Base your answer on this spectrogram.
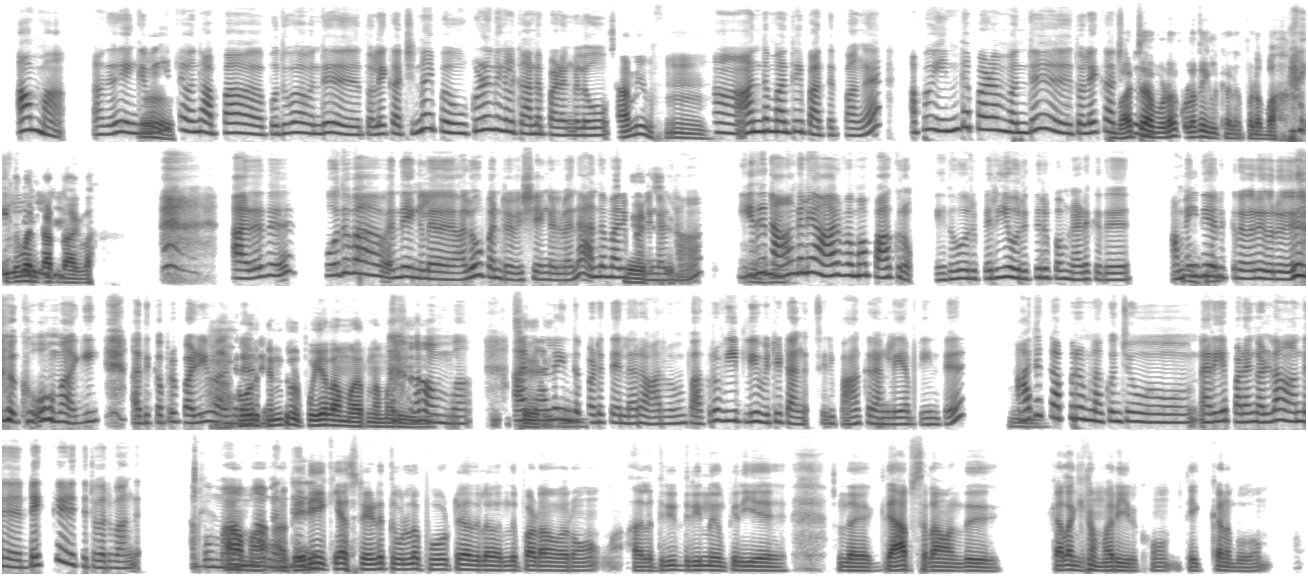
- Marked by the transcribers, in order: "படங்களோ" said as "பழங்களோ"; other noise; laughing while speaking: "பாட்ஷா படம் குழந்தைகளுக்கான படமா? அந்த மாதிரி காட்டினாங்களா"; laughing while speaking: "இல்ல, இல்ல"; in English: "அலோவ்"; tapping; laughing while speaking: "ஒரு கோவமாகி அதுக்கப்புறம் பழி வாங்குறாரு"; yawn; laugh; in English: "டெக்"; in English: "கிராப்ஸ்"; in English: "டெக்"
- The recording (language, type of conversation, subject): Tamil, podcast, முதல் முறையாக நீங்கள் பார்த்த படம் குறித்து உங்களுக்கு நினைவில் இருப்பது என்ன?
